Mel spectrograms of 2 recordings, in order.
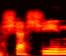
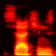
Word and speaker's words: Sachin: It's Sachin, right? I'm pronouncing it right. It's not Shashin or anything funky like that. It's Sachin. Yeah.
